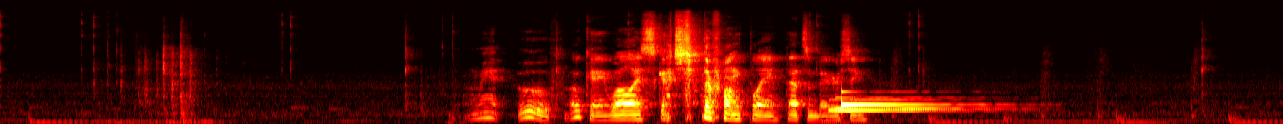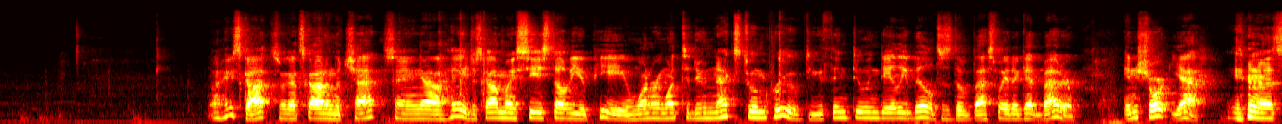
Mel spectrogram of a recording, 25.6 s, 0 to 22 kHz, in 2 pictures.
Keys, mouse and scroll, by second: 0.7 click, 1.0 Escape, 1.6 Escape, 1.8 Escape, 1.9-2.7 scroll down 2, 2.7 click, 4.0 middle click, 5.5 scroll down 2, 5.5 middle click, 6.2 click, 8.0 click, 9.0 click, 10.7-11.2 scroll up 2, 12.0-13.2 middle drag, 13.5 scroll up 1, 13.8-14.2 scroll down 2, 14.3 middle click.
